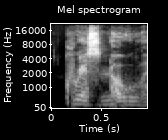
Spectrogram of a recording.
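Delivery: put-on old lady character voice. Repeating a director's name: old lady at the casino voice. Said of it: "I sound like an old lady at the casino".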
